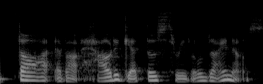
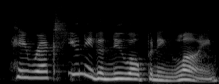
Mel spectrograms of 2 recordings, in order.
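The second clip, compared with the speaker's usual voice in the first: higher, louder teasing call; cheeky dino call; 6 semitones higher, 5 dB louder than usual. A narrator's reading. Second little dino calling back to the Rex, high and teasing. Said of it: "called back the second little dino".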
